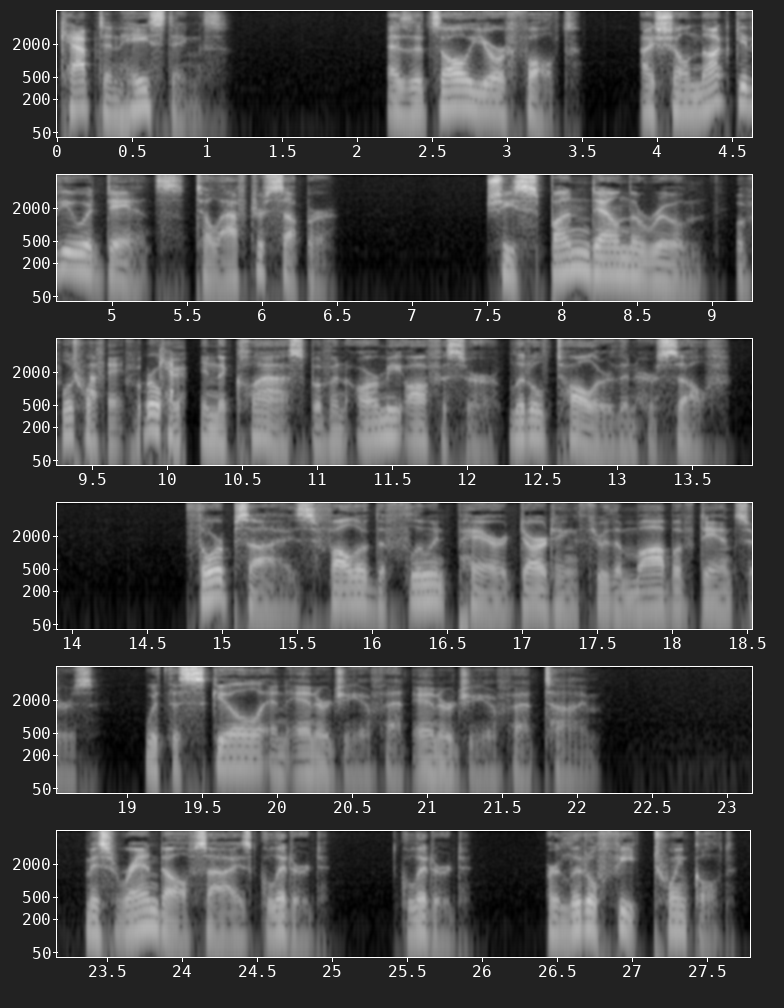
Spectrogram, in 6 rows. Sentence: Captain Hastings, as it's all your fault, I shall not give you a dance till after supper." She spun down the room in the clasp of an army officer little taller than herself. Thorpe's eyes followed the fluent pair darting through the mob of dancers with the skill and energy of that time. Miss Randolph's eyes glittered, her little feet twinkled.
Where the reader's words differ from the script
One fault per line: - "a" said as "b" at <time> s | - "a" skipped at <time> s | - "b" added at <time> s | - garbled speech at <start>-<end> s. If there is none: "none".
- garbled speech at 9.2-10.1 s
- "energy of that" added at 20.9 s
- "glittered" added at 25.4 s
